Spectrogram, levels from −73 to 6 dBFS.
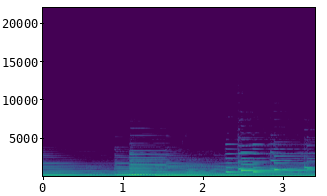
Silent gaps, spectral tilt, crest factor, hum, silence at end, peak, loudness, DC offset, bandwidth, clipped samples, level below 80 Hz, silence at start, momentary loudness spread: none; -8.5 dB/octave; 14 dB; none; 0 s; -10 dBFS; -25 LUFS; under 0.1%; 6.6 kHz; under 0.1%; -46 dBFS; 0 s; 9 LU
